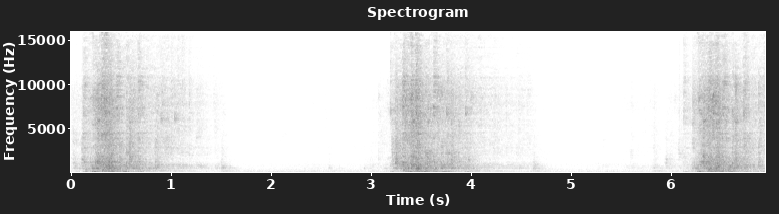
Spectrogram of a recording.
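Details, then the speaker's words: Roadside-found rototiller (believed 1991 Texas garden tiller) with Briggs & Stratton engine, stood unused for years, probably some brake cleaner in throttle, full choke: three pull-cord bursts, each a brief cough that never catches; engine cranks but won't start, likely needs fuel. "no it won't run well it also have to get some fuel and it doesn't it kind of sounds like it want to"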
